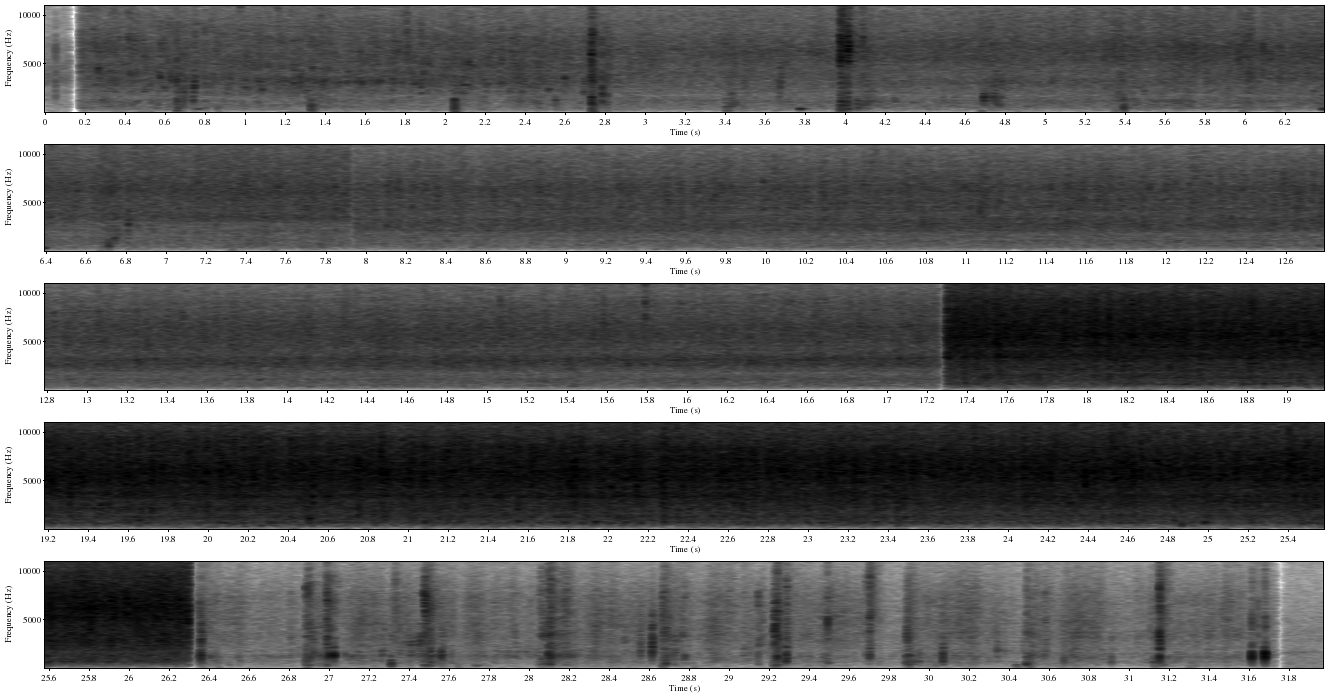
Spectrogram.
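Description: A mountain stream rushing steadily, with footsteps clicking on the rocky trail in the first few seconds and again near the end. Just past halfway a much louder rush of water cuts in, then stops suddenly about four seconds before the end.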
